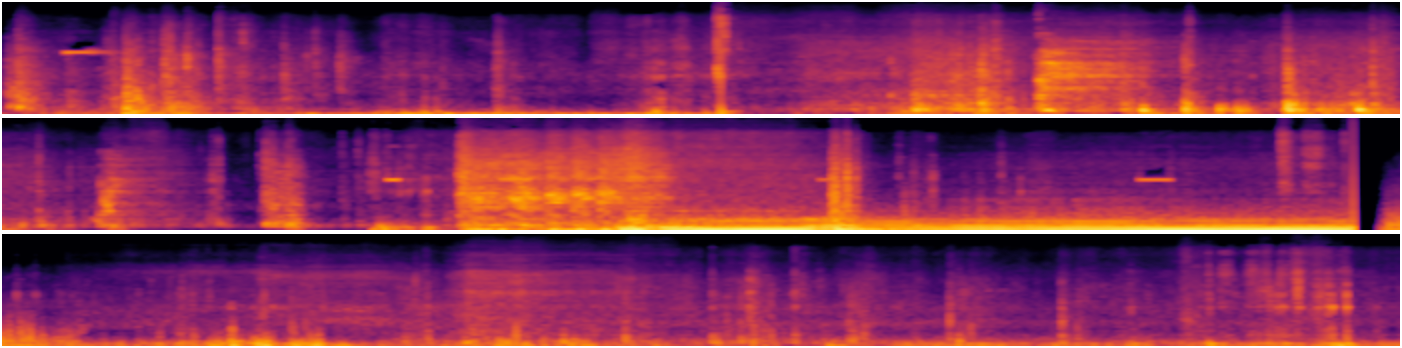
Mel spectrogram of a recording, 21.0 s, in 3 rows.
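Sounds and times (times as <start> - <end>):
car engine starting and idling: 9.3 - 13.8
short beep: 12.7 - 13.0.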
